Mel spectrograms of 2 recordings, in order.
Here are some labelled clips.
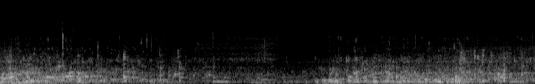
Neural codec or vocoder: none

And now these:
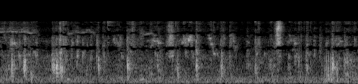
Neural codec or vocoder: none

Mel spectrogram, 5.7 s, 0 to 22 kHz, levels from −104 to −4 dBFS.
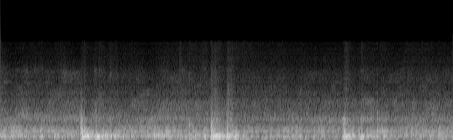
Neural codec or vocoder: codec, ZipCodec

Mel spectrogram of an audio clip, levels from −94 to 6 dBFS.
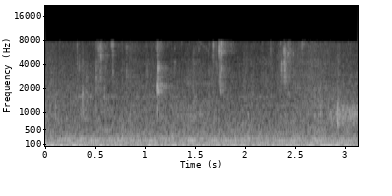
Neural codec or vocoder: none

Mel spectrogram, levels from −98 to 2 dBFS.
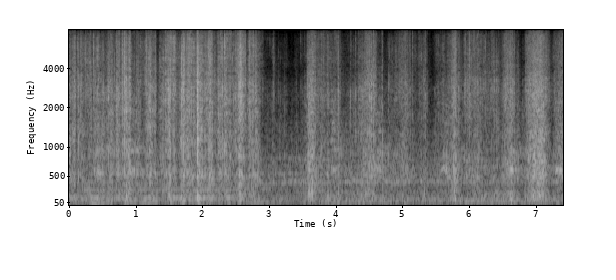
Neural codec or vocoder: none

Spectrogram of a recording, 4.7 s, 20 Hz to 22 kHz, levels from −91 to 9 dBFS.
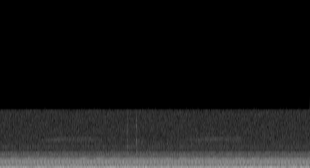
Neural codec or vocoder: none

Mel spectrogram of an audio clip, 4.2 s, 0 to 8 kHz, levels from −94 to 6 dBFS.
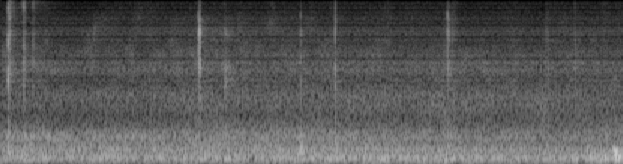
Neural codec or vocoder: codec, ZipCodec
